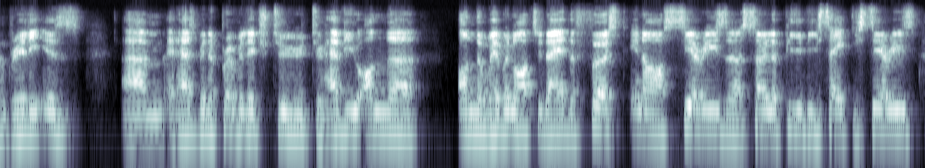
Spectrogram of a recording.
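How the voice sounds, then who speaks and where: A man moderating an online webinar, speaking in a halting way with many fillers and restarts over a video call. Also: mid-range voice, a bit bright. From South Africa.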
